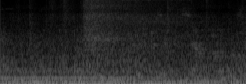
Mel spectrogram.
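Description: Hyundai BlueCity low-floor city bus heard from inside the cabin: a steady low hum with a held tone above it, and a short hiss of compressed air from the air brakes about a second in.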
